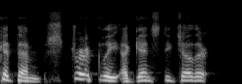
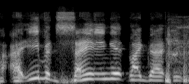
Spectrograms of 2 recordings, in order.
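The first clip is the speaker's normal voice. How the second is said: normal talking voice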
